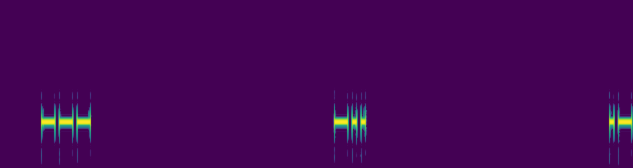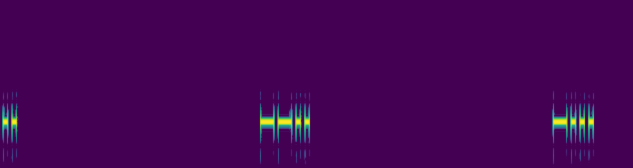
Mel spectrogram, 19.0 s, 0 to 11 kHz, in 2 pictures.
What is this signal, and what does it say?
Morse code, heard as a keyed tone, about 18 wpm, 920 Hz. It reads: O D L Z B
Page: Tekst 23.3 – Ciąg dalszy doskonalenia odbioru poznanych liter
